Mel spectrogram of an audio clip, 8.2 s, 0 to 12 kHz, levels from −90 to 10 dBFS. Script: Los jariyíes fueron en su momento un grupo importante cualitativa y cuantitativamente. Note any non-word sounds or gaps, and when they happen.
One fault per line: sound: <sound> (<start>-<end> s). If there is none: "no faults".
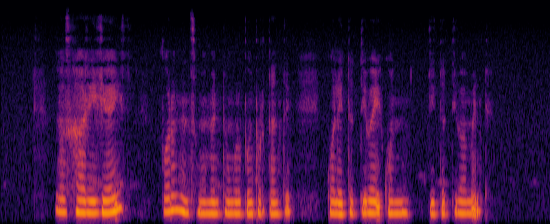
no faults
